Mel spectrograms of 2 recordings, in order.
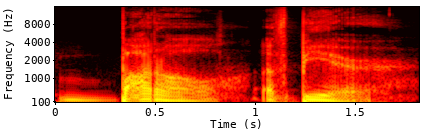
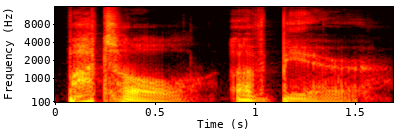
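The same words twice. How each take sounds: First: It is said in a lower-class way. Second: It is said in an upper-class way. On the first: The speaker sounds like they belong to a lower class. The speaker calls it wrong. "You don't say" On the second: The speaker sounds like they belong to an upper class. The speaker calls it right. "you say"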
